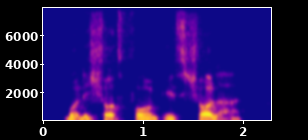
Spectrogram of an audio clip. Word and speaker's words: Shola: the short form is schol. Yeah. Which takes off the olu. Yeah. And it's spelled s o l but it's pronounced as s h o l just to make it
